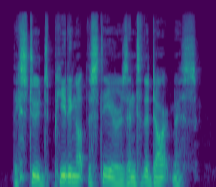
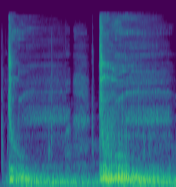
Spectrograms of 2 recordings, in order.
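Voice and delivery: long, low resonant boom; drumbeat imitation. A narrator's reading. Narrator voices pursuing drums, booming. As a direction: let each drum stroke roll and ring. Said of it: "went the drumbeats again".

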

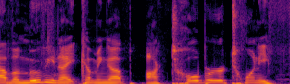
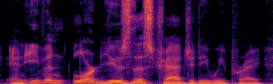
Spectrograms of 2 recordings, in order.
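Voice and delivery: praying; 4 semitones lower than usual. Acted. Leads a prayer on air.

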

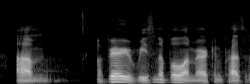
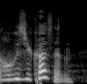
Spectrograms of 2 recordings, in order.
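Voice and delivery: much higher, curious question; 12 semitones higher than usual. Retold or imitated. Asking his friend about the cousin, much higher and curious. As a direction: pitch it up, asking innocently. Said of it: "It's like".

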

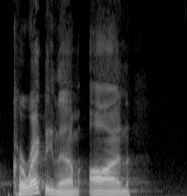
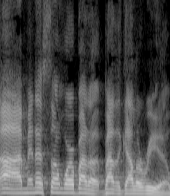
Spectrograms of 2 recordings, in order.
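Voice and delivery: higher, louder offhand local talk; St. Louis local voice; 7 semitones higher, 6 dB louder than usual. Retold or imitated. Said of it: "we don't actually divide things".

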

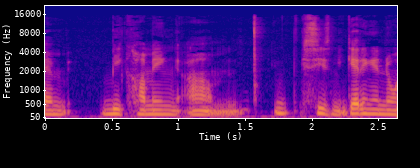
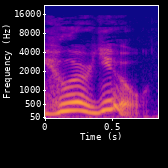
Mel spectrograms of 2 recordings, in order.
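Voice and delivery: retold yell; 8 semitones higher, 4 dB louder than usual. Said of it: "He yells across from".

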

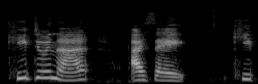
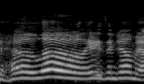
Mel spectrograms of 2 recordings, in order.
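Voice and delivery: big announcer hello, raised and loud; 7 semitones higher, 9 dB louder than usual. Retold or imitated. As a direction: open like a club DJ. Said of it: "I do the D J voice".

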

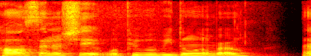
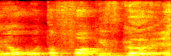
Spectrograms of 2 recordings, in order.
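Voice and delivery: dad's phone greeting; 7 semitones higher, 4 dB louder than usual. Retold or imitated. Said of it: "He's like, call my uncle".

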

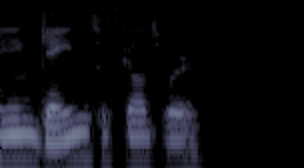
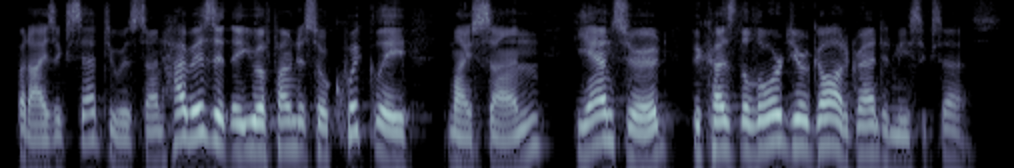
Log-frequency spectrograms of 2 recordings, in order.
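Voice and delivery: louder, higher storytelling read of scripture; dramatic scripture reading; 7 semitones higher, 11 dB louder than usual. Acted. Preacher reading Genesis aloud to the congregation, loud and dramatic. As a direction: read the Bible scene out big for the room.

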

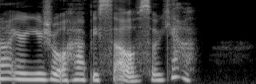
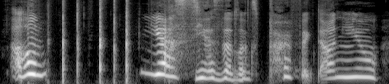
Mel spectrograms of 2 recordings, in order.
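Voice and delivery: excited; 9 semitones higher, 11 dB louder, slower than usual. Acted. Delighted at new outfit.

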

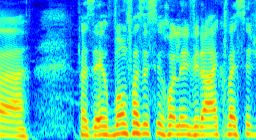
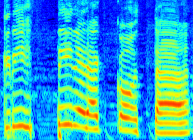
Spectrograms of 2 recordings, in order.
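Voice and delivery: higher and slower still, echoing; PA announcement; 8 semitones higher, 4 dB louder, much slower than usual. Retold or imitated. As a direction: stretch it out over the loudspeaker. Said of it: "announcement no P A system".

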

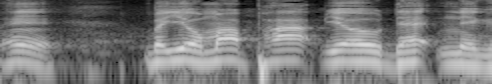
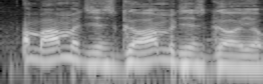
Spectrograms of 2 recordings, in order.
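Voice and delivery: usual speaking voice

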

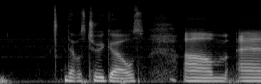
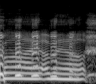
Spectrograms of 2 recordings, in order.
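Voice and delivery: high, loud, breezy brush-off; mock curt exit; 7 semitones higher, 8 dB louder, slower than usual. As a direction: toss it off like leaving a boring room. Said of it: "You're like".

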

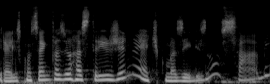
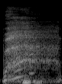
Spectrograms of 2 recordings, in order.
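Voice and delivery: thin, pitched-up mock scream; mimicked child's scream; 9 semitones higher, 4 dB quieter than usual. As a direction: imitate a toddler's cry, held back. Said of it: "Gritou, gritou, gritou".

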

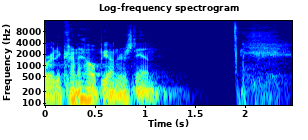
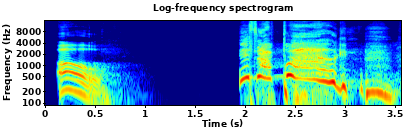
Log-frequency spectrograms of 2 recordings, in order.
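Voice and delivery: high, slow, stretched-out scream of panic: it's a bug!; panicked shriek; 14 semitones higher, 8 dB louder, much slower than usual. Retold or imitated. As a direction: freak out loudly, voice shooting up high. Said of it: "Just like that".

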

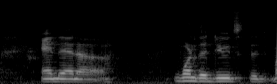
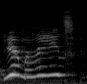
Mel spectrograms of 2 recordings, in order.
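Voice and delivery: put-on very high, louder bratty kid voice; mock kid taunt; 14 semitones higher, 6 dB louder than usual. Kids teasing the Marines, squeaky high and loud. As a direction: sneer it like a cheeky ten-year-old.

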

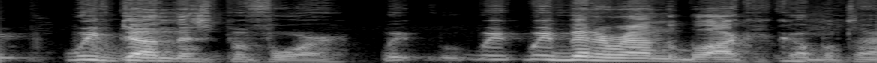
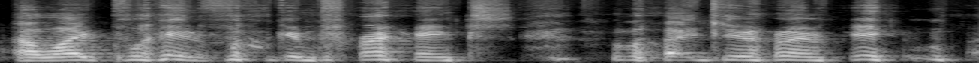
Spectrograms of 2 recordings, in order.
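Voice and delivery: laughing; 7 semitones higher, 4 dB louder than usual. Real, not acted. Imitating the ad guy, laughing.

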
